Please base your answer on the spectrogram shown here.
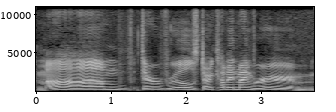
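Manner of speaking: very high, pinched, nasal American voice. Describing Jeffrey and quoting what he tells his mom; imitating Jeffrey, nasal American accent. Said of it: "He has a very nasal American accent".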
